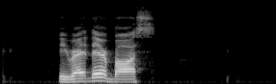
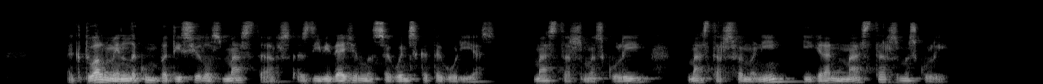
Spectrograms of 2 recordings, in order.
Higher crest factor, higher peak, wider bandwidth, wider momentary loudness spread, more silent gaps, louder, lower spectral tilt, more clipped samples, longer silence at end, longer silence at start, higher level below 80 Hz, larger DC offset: second, 18 dB vs 24 dB; first, -2 dBFS vs -6 dBFS; first, 13.5 kHz vs 8.2 kHz; about the same, 10 LU vs 12 LU; second, none vs 5.00-5.05 s, 5.12-5.32 s, 6.72-6.86 s; first, -15 LUFS vs -30 LUFS; about the same, -5 dB/octave vs -5 dB/octave; neither; first, 1.25 s vs 1 s; about the same, 0.6 s vs 0.65 s; about the same, -62 dBFS vs -58 dBFS; neither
